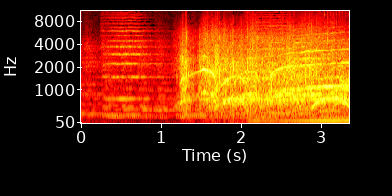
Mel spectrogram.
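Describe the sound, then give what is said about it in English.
After a brief held tone, a crowd bursts into loud, sustained applause and cheering, with whoops and whistles rising over the clapping until the end. “And applause.”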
